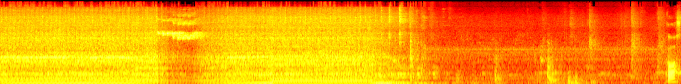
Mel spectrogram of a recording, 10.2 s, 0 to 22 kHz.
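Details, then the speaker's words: Mk1 VW Citi Golf starting first time after reconnecting the battery, following an engine bay wash: high, steady belt squeal over the idle that fades as it settles. Water on the drive belt makes it slip. Some exhaust smoke is product burning off. "started first time, that noise that you might have heard was just the belt, water got on the belt obviously, so it made that noise,"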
